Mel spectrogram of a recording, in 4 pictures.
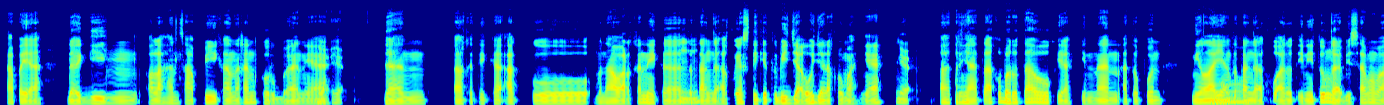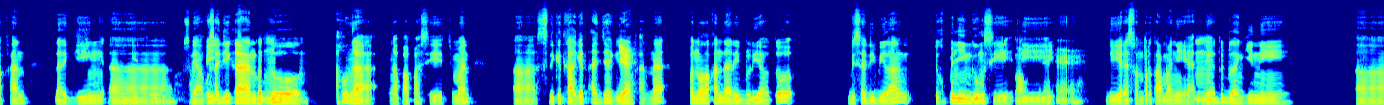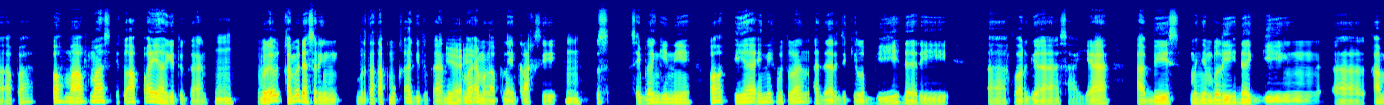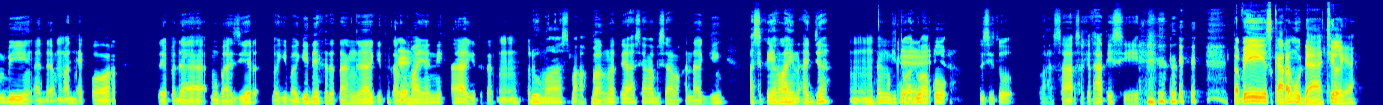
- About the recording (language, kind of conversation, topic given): Indonesian, podcast, Bisa ceritakan momen ketika makanan menyatukan tetangga atau komunitas Anda?
- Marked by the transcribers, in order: tapping; laugh; chuckle; in English: "chill"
